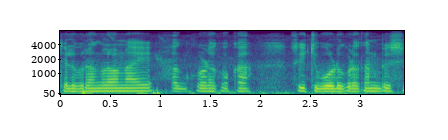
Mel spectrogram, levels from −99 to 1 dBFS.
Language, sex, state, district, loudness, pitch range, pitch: Telugu, male, Telangana, Mahabubabad, -16 LUFS, 135-140 Hz, 135 Hz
